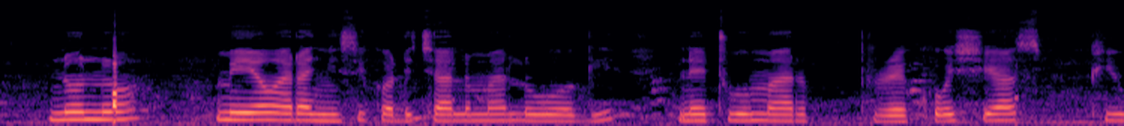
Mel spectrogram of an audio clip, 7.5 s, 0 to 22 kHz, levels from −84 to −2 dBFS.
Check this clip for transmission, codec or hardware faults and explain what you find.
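There are two short glitches in the speech, at 0.75–0.78 s and 6.75–6.78 s. Both are brief skips about one 26.1 ms frame long, most likely a broken MP3 bit reservoir: frames dropped, so the next one borrowed bytes that weren't its own.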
